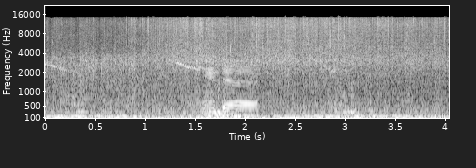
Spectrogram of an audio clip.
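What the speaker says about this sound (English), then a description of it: "it's raining really hard." Heavy rain drums steadily on a moving car while it drives, a dense continuous patter over low road and engine rumble, with someone briefly speaking over it.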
